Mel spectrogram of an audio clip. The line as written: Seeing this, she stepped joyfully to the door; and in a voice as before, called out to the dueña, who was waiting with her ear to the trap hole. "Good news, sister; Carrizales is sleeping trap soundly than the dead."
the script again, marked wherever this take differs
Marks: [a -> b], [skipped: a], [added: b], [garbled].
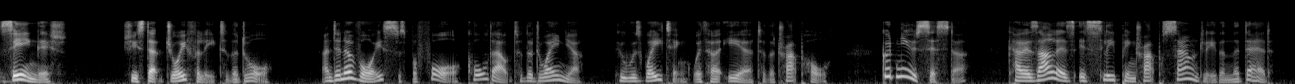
Seeing this, she stepped joyfully to the door; and in a voice as before, called out to the dueña, who was waiting with her ear to the trap hole. "Good news, sister; Carrizales is sleeping trap soundly than the dead."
